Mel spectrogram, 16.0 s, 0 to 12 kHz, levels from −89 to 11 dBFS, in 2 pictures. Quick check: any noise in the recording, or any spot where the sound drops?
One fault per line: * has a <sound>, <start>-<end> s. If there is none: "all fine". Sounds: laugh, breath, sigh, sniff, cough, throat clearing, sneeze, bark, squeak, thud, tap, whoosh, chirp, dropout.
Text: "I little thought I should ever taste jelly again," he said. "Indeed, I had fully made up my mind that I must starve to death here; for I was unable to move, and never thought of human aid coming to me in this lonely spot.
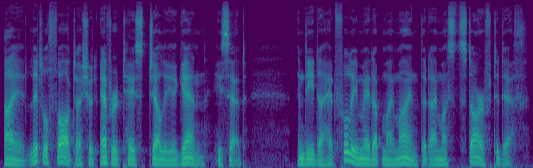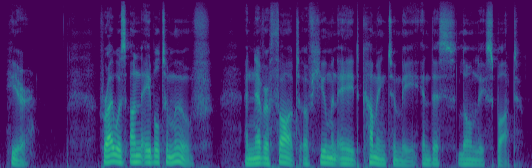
all fine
